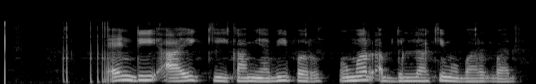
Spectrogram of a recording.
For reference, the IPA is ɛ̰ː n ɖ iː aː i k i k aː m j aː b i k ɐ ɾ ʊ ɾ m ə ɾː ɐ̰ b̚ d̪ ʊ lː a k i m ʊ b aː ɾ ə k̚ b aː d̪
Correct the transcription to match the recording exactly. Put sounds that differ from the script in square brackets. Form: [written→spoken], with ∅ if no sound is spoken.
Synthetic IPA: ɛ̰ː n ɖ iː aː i k i k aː m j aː b i [k→p] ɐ ɾ ʊ [ɾ→∅] m ə [ɾː→ɾ] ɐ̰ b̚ d̪ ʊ lː a k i m ʊ b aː ɾ ə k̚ b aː d̪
